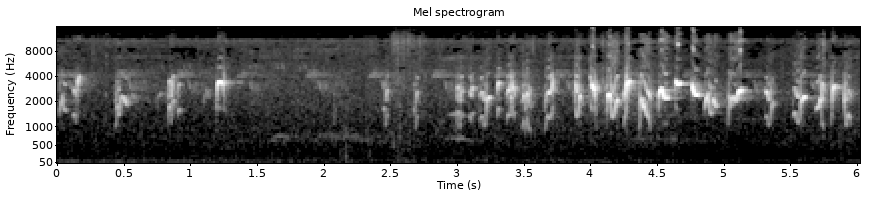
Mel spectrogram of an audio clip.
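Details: Red-whiskered bulbul song, played to lure wild birds: scattered chirps at first, then a dense, lively stream of quick whistled notes that grows louder toward the end.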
